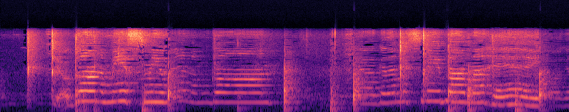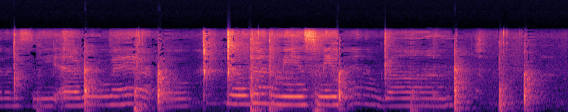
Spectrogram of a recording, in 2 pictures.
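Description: A young woman sings close by.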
